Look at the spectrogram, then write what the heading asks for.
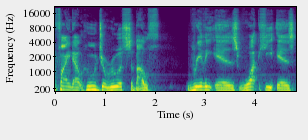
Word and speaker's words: C'baoth: But it is C''BAOTH, C'baoth. Baoth. If you go with sort of a romantic pronunciation of it, and take in the apostrophe as something going on there.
